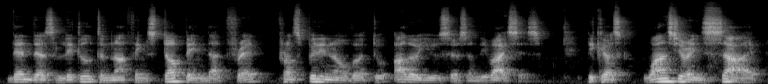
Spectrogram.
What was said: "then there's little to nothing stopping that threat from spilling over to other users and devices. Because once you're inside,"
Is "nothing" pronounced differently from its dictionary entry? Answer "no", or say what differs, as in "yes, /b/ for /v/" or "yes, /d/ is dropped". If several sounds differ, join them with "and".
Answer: no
